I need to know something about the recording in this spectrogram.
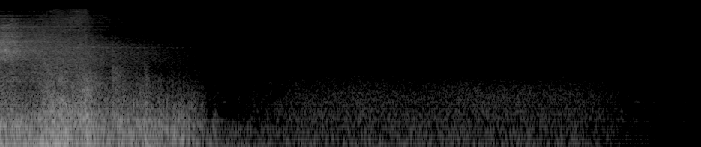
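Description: A triumphant game fanfare swells and slowly fades away.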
